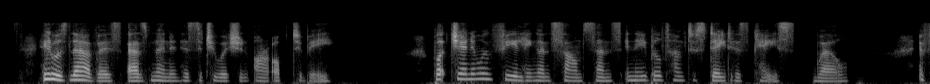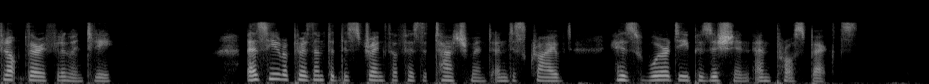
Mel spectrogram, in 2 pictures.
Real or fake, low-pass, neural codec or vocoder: fake; 7.2 kHz; codec, 16 kHz in and 24 kHz out, 0.6 kbps, FocalCodec, streaming, 4096 codes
